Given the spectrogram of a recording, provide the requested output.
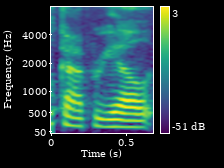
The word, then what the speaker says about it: Gabriel: And sometimes it's Archangel Gabriel. And I think I said the other way of pronouncing it, Gabrielle, because of course the angels are not involved with gender.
